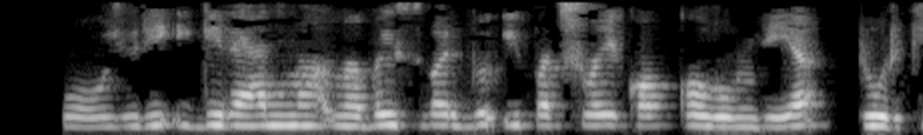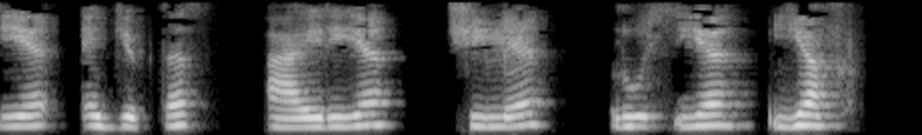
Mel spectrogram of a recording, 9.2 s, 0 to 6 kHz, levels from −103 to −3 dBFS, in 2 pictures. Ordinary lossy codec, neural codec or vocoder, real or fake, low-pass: MP3, 24 kbps; codec, 16 kHz, 2 kbps, X-Codec, HuBERT features, trained on balanced general audio; fake; 5.4 kHz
